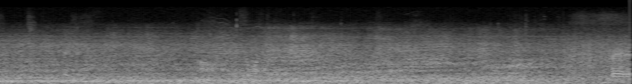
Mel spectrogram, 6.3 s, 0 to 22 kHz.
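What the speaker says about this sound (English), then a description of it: "American Flight 2270 from Atlanta, 737-800" At night at DFW Airport, an American Airlines Boeing 737-800 arriving from Atlanta gives off a low, steady jet rumble that stays moderately quiet and even throughout.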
